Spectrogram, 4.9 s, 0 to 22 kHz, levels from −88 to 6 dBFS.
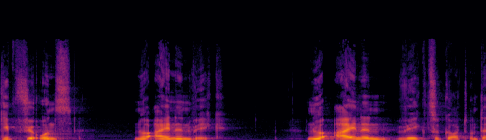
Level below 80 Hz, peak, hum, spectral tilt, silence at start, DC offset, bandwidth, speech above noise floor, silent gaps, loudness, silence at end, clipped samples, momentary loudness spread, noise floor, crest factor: -74 dBFS; -6 dBFS; none; -5.5 dB/octave; 0 s; under 0.1%; 15.5 kHz; 44 dB; none; -26 LUFS; 0 s; under 0.1%; 15 LU; -70 dBFS; 22 dB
